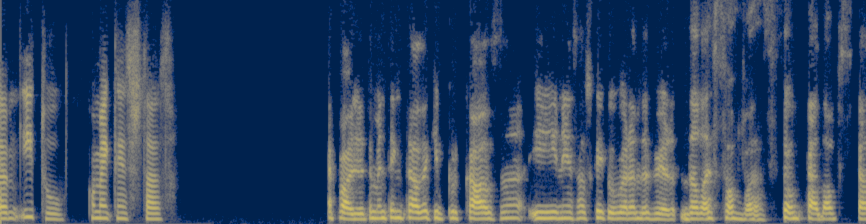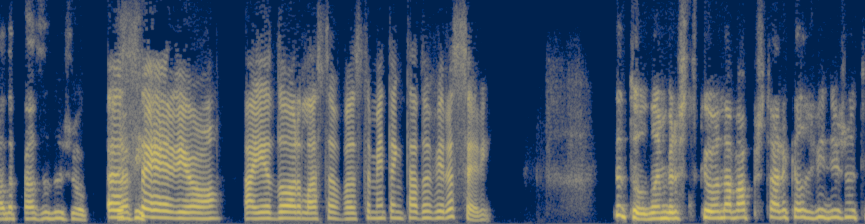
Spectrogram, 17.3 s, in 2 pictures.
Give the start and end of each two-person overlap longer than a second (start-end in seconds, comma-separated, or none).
none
